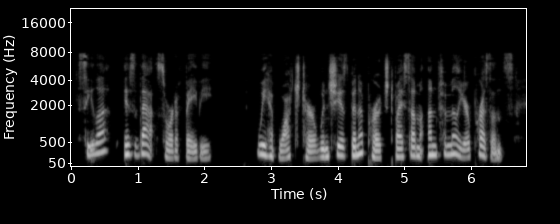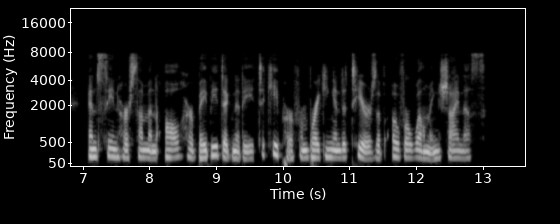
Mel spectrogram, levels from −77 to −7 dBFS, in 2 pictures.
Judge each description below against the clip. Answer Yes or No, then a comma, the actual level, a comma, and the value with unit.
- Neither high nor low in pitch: Yes, medium, 155 Hz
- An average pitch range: Yes, average, 4.5 semitones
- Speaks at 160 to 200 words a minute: Yes, average, 165 wpm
